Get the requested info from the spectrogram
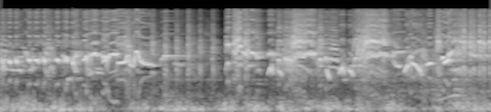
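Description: An oriental magpie-robin sings a busy, unbroken stream of bright whistles mixed with harsh, squawky notes, over a low background rumble.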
